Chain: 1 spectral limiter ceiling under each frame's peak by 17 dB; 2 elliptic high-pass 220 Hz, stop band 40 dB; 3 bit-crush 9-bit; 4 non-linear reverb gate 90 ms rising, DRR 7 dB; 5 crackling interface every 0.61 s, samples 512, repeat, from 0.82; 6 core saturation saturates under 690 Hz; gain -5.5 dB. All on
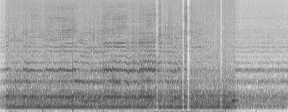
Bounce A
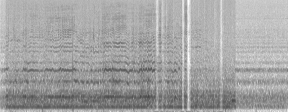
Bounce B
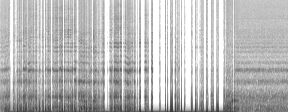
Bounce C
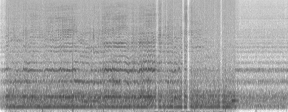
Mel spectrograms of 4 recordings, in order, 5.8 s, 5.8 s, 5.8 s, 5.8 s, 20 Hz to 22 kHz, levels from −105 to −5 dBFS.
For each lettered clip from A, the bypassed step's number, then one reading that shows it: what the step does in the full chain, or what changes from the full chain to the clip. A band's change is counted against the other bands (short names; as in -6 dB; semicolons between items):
4, loudness change -1.0 LU; 2, 125 Hz band +23.0 dB; 3, distortion -25 dB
